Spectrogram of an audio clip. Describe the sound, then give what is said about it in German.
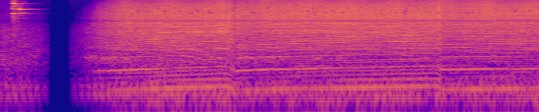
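Racing cars roar steadily during a race in a racing video game, the cars on the track driving ahead of the player: a sustained high engine drone with pitch shifts as gears change, loud after a brief moment of silence at the start. “Also das ist jetzt ein Rennen. Du siehst hier äh, die Autos auf der, auf der Strecke, die vor mir fahren.”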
